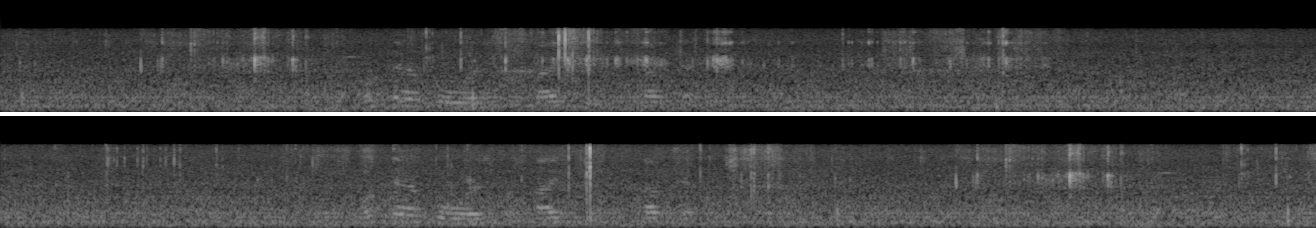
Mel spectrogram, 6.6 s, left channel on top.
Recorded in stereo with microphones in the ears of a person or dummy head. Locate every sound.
1.8 s a man speaking: 30° right (ahead or behind), 1.8 m; by 4.3 s 15° left (ahead or behind), 1.1 m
